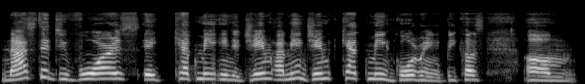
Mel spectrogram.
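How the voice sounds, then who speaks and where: A middle-aged woman from Liberia, a bodybuilder guest telling her story in casual webinar talk, halting and restarting her words often. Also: on the high side, fairly bright tone, no room sound.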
